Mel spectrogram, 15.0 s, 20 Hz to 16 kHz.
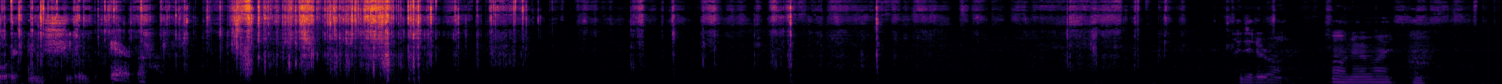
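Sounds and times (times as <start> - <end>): foil wrapper crinkling: 0.0 - 5.6.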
